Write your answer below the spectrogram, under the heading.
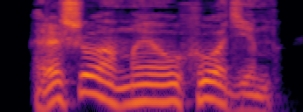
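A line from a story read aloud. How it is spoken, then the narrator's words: Displeased grumble. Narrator (Russian): недовольно проворчал Лысый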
